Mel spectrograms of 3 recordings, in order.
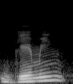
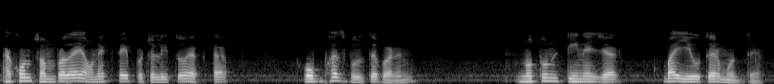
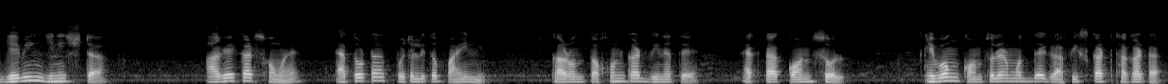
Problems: none marked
